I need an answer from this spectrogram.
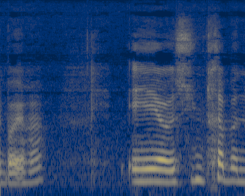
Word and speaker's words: Beurer: Euh al je sais pas si on dit Burer en français mais je pense qu'elle doit se prononcer Boyer.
